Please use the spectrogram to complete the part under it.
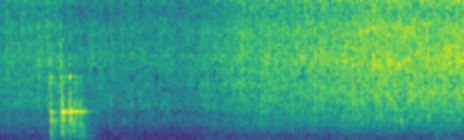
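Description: Onion browned in oil in a pan, with turmeric, chili, ginger and garlic tossed in. A short clatter as the spices land gives way to a steady, close sizzle that slowly grows louder.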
